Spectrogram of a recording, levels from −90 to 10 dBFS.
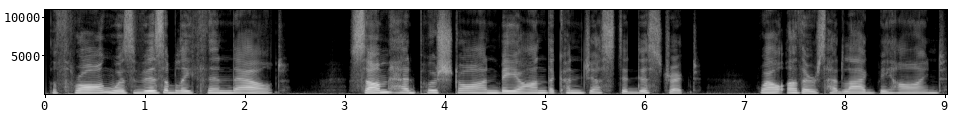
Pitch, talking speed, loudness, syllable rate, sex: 225 Hz, 125 wpm, -18 LUFS, 3.8 syllables/s, female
